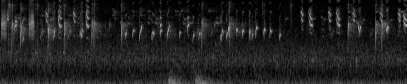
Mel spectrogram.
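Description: Goldfinch song: a rapid, tinkling run of high twitters and buzzy trills, broken by two soft low thumps midway.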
